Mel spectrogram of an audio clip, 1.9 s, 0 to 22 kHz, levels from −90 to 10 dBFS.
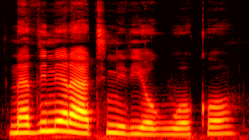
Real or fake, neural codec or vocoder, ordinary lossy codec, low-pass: real; none; none; none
